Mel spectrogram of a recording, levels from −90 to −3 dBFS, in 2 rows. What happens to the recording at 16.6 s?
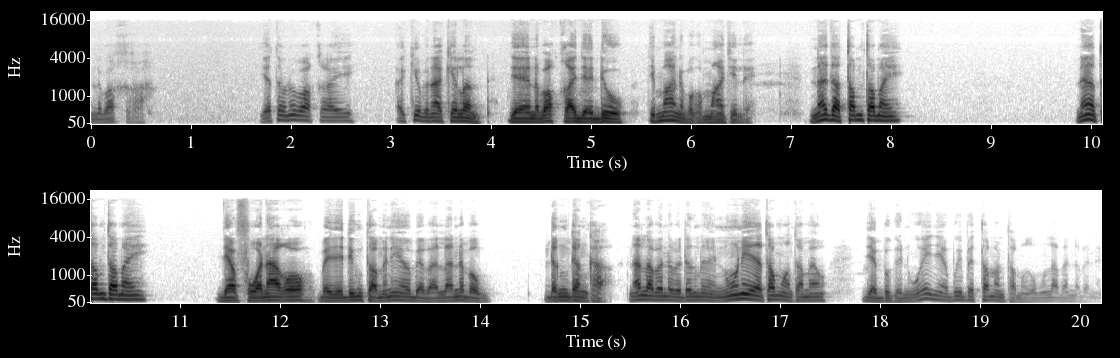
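The speech and its room background are sinking together, about 9 dB down by the end: automatic gain falling from 9.91 to 17.09 s, as the control gradually lowers its gain after judging the input too loud or its background noise too strong.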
